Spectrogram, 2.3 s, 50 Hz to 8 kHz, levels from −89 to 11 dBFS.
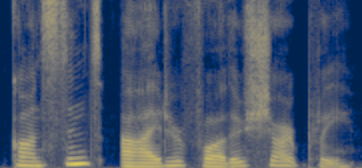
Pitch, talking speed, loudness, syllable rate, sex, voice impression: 185 Hz, 130 wpm, -15 LUFS, 4.5 syllables/s, female, feminine, very adult-like, intellectual, slightly sweet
